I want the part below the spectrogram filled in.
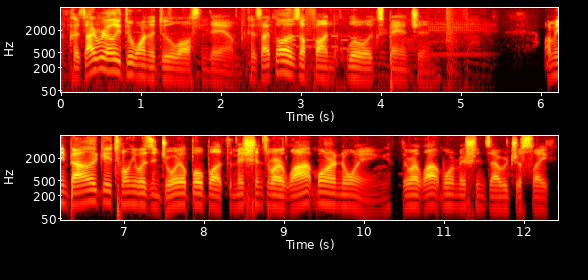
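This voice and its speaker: Playing games at home, a New York guy with a low, smooth and slightly bright voice offers rambling, slang-heavy, profane commentary in let's-play style.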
